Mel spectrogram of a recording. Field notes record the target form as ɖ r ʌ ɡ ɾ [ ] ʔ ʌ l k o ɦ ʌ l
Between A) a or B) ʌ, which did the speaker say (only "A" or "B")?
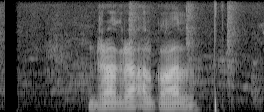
B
